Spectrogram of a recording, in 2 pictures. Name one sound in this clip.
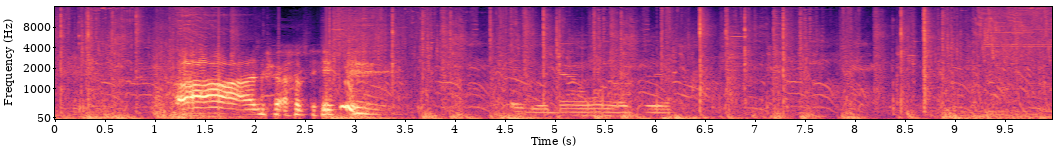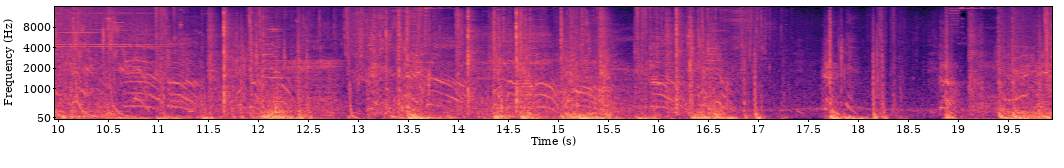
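Game punches and impacts thud and crack rapidly.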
